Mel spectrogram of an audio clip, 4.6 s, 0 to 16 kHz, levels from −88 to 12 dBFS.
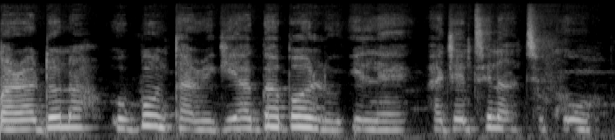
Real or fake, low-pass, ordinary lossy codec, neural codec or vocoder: fake; 14.4 kHz; none; vocoder, 44.1 kHz, 128 mel bands, Pupu-Vocoder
